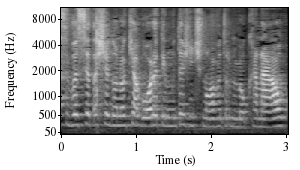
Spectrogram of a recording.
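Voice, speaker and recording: A woman's animated voice, with audible room echo and noticeable background noise. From Rio de Janeiro, Brazil. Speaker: podcast host, business coach for health professionals. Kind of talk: live stream monologue. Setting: live stream on social media.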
